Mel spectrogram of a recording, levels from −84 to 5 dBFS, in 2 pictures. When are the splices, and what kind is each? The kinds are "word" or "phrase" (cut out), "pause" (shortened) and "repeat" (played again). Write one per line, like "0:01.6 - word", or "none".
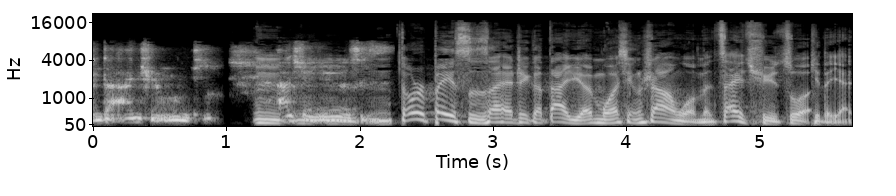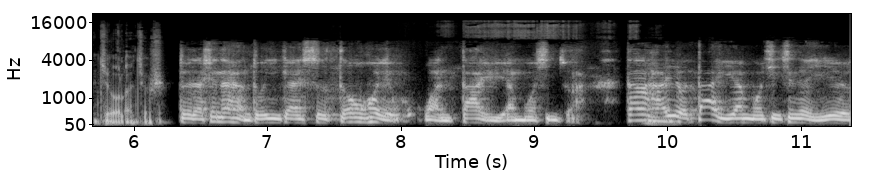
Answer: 0:05.4 - word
